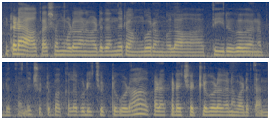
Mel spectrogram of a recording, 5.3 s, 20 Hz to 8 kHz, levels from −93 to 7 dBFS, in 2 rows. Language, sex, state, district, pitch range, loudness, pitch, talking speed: Telugu, female, Andhra Pradesh, Srikakulam, 185-195 Hz, -23 LUFS, 190 Hz, 200 wpm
